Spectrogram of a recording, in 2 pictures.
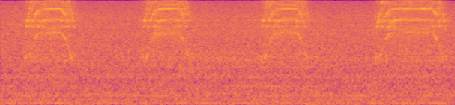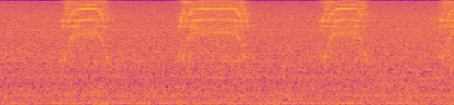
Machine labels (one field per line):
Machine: slide rail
